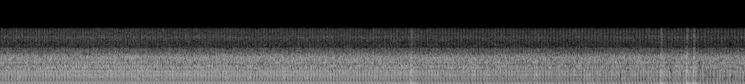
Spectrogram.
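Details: 1992 Mazda B2600 petrol pickup at idle: uneven beat with occasional stumbles from a misfire of unknown cause.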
